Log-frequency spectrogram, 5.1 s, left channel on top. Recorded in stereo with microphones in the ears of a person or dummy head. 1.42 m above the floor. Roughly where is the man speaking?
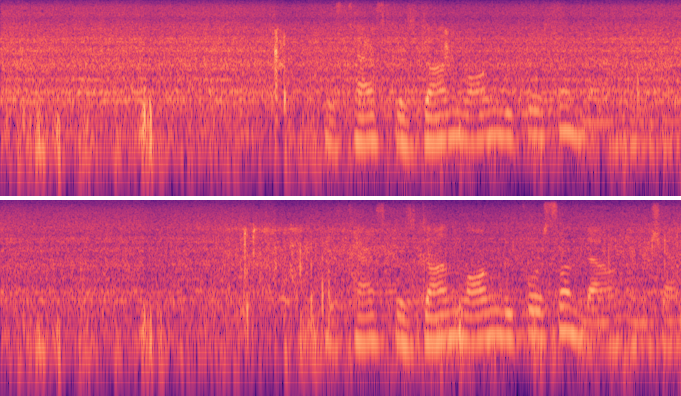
Left.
